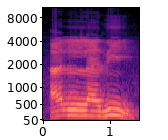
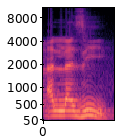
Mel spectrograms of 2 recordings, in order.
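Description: First: The last consonant is made with tongue against teeth. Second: The last consonant is a plain z sound. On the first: The speaker calls it right. "lidahnya ditempelkan di gigi atas bagian dalam" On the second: The speaker calls it wrong. "bukan allazi, tidak ada allazi"

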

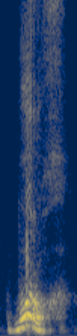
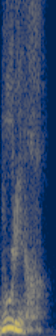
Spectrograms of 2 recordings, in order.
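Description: First: The first vowel is o, the second u. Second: The first vowel is u, the second i. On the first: This is the Belarusian Yiddish form. "Вот в белорусском, который я считаю базовым" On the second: This is the Ukrainian Yiddish form. "А в украинском бурих"

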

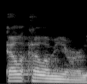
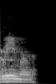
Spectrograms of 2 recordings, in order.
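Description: First: It is spelled out letter by letter. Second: It is said as one word, like lemur. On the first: It is the more professional name. "LMER is probably more professional" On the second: It is a playful, informal name. "I always call it lemur"

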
